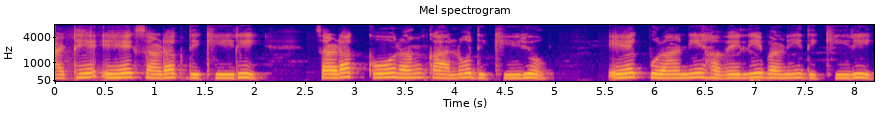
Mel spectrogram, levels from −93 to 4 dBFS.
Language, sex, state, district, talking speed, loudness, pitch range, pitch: Rajasthani, female, Rajasthan, Nagaur, 115 wpm, -15 LUFS, 185-210 Hz, 200 Hz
